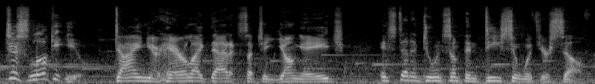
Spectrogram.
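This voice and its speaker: A man's voice: fairly high pitch, animated, normal speed, a bit bright. An actor playing a hostile, scolding townsman in a video game, accusing and disdainful. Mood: scornful. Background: background music.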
